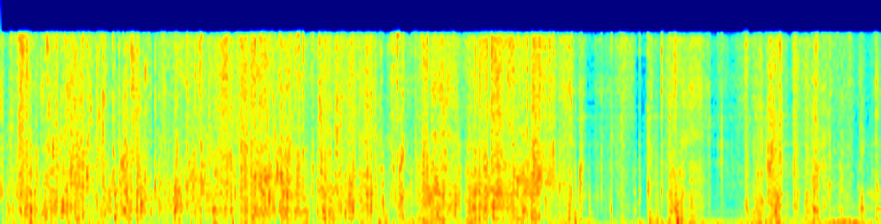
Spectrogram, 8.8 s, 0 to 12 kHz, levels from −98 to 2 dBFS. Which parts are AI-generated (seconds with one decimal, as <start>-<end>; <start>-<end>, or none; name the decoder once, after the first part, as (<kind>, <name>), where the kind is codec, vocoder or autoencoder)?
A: 1.8-2.5 (codec, SNAC); 2.9-8.1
